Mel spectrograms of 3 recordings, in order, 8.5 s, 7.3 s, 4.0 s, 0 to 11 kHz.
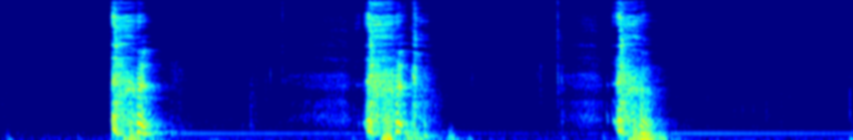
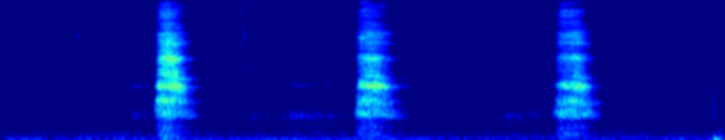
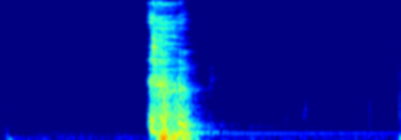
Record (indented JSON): {
  "three_cough_length": "8.5 s",
  "three_cough_amplitude": 9425,
  "three_cough_signal_mean_std_ratio": 0.32,
  "exhalation_length": "7.3 s",
  "exhalation_amplitude": 2744,
  "exhalation_signal_mean_std_ratio": 0.3,
  "cough_length": "4.0 s",
  "cough_amplitude": 21133,
  "cough_signal_mean_std_ratio": 0.23,
  "survey_phase": "beta (2021-08-13 to 2022-03-07)",
  "age": "45-64",
  "gender": "Male",
  "wearing_mask": "No",
  "symptom_cough_any": true,
  "symptom_runny_or_blocked_nose": true,
  "symptom_shortness_of_breath": true,
  "symptom_fatigue": true,
  "symptom_onset": "8 days",
  "smoker_status": "Never smoked",
  "respiratory_condition_asthma": false,
  "respiratory_condition_other": false,
  "recruitment_source": "Test and Trace",
  "submission_delay": "2 days",
  "covid_test_result": "Positive",
  "covid_test_method": "RT-qPCR",
  "covid_ct_value": 28.2,
  "covid_ct_gene": "ORF1ab gene",
  "covid_ct_mean": 28.7,
  "covid_viral_load": "390 copies/ml",
  "covid_viral_load_category": "Minimal viral load (< 10K copies/ml)"
}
